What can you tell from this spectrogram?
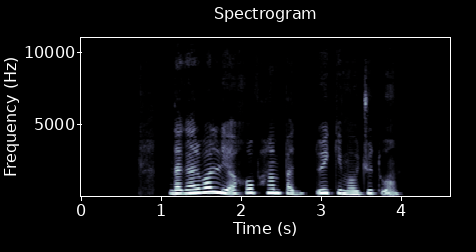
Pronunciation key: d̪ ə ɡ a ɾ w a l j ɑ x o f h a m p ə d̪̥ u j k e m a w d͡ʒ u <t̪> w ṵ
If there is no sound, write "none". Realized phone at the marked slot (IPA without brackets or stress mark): d̪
